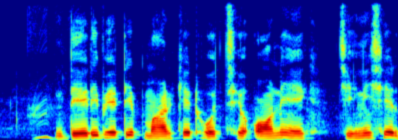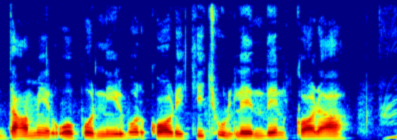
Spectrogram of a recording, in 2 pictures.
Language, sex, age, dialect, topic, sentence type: Bengali, male, 18-24, Northern/Varendri, banking, statement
